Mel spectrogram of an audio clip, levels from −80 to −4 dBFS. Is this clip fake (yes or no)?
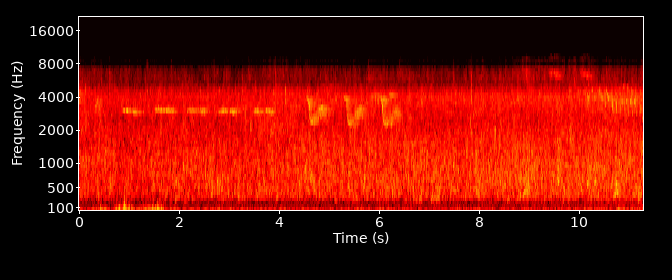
no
